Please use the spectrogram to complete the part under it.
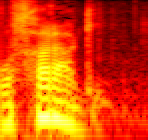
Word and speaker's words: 大仏: おさらぎ大仏って書いておさらぎって読むのよ。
